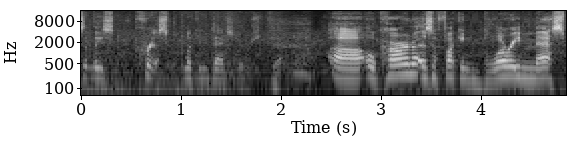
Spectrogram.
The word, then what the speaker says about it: Ocarina: Ocarina.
